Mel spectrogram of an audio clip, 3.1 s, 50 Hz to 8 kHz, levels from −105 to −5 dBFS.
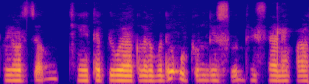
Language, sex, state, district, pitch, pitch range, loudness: Marathi, female, Karnataka, Belgaum, 180 Hz, 175-185 Hz, -29 LUFS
